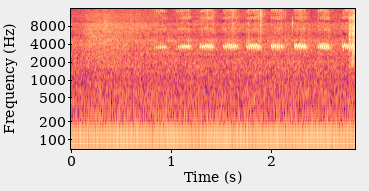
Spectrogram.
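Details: Cricket chirping on a deepening autumn night: a steady run of short, high, thin pulses, about five a second, beginning after the first second, over a constant low engine rumble.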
